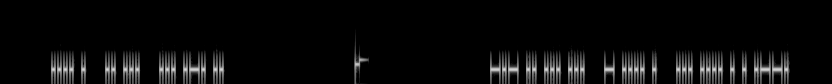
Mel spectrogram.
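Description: Rapid Morse code dits at 40 wpm in a steady mid-pitched tone, keyed in quick clusters, with a brief click splitting two runs separated by a short pause.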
